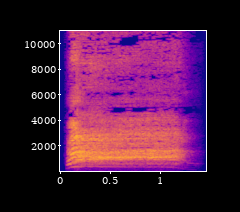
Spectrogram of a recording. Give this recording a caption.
Panic-stricken screaming #1
A male, panic-stricken scream.
fearing, afraid, scared, frightened, panic, cry, fearful, horror, terror, scream, panicking, yell, frightful, fear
